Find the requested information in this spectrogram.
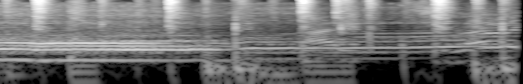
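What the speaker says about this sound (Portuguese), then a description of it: "Uma vez dentro, ligar o motor e pisar fundo." A race car engine roars at steady high revs with harmonic whine, punctuated by sharp bursts and gear changes as it accelerates hard, close and loud.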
